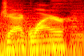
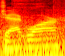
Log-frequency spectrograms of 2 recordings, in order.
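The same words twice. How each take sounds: First: Jaguar is said in a local Pennsylvania way. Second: Jaguar is said in a standard American way. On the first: This is how people say it around here. The speaker calls it wrong. "it's Jaguar around here" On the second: This is the usual pronunciation elsewhere. The speaker calls it right. "Instead of"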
